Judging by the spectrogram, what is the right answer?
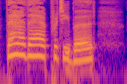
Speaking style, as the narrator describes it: she clucked and she cooed, and she said

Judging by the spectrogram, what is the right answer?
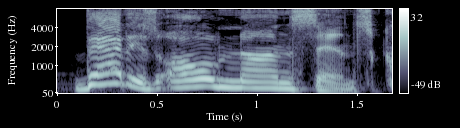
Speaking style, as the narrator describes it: cried Washington Otis

